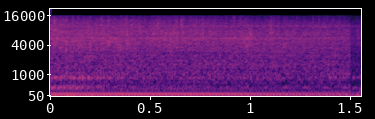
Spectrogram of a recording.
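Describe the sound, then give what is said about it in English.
A Ford Bronco Gen 6 engine roars loud through its new exhaust, holding a deep, steady revving drone before abruptly dropping off near the end. No one speaks. “That's my Gen 6. That's the new exhaust on my Gen 6.”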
